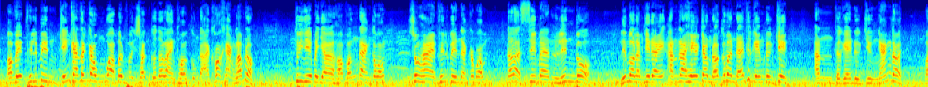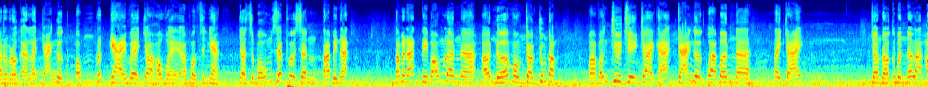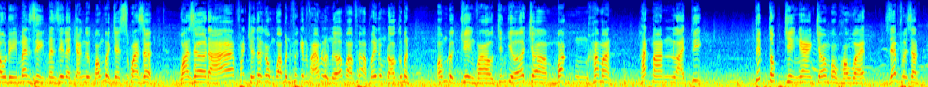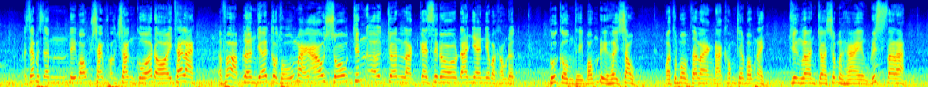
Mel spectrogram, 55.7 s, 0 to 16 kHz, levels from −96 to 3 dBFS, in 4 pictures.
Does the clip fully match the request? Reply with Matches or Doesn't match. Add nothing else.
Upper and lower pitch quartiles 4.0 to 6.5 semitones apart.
Doesn't match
